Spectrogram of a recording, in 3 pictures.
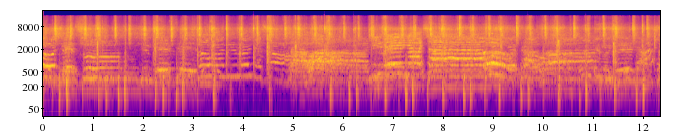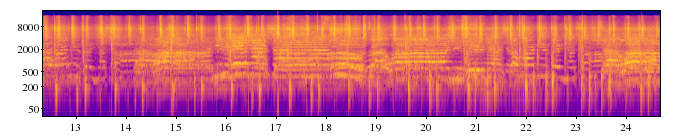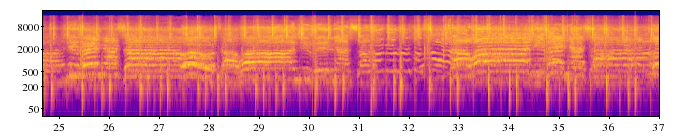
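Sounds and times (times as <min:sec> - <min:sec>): group of voices singing: 0:00.0 - 0:37.0
hand claps: 0:00.0 - 0:37.0
shaker rattle: 0:00.0 - 0:37.0.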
